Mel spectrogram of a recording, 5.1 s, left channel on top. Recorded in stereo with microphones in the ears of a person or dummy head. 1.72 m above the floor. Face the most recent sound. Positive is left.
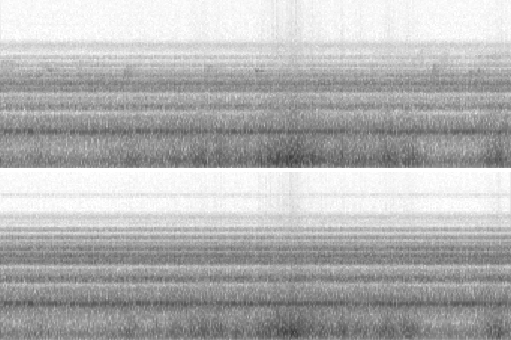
turn(degrees=-25)  # may be behind; listen again after turning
